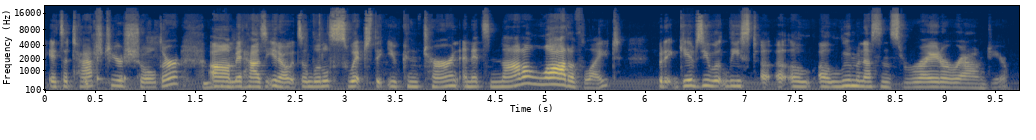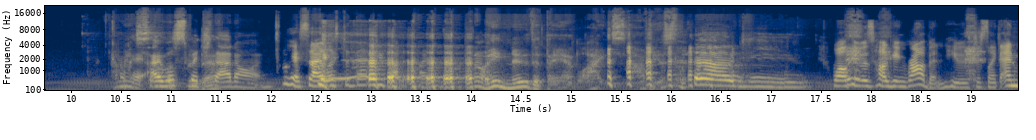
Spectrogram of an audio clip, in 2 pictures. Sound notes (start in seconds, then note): 12.4 laughs; 15.1 everyone laughs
